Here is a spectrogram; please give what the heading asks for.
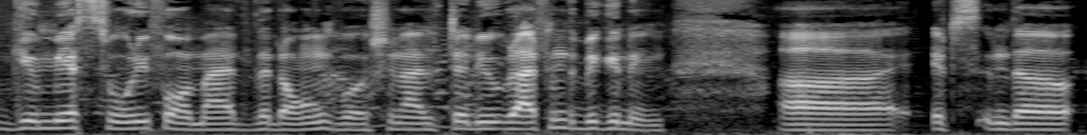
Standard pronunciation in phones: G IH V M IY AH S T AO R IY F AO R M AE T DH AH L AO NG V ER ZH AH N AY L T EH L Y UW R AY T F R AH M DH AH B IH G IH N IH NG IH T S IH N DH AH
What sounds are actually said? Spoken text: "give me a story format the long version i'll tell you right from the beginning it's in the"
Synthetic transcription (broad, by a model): G IH V M IY AH S T AO R IY F AO R M AE T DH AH L AO NG V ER SH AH N AY L T EH L Y UW R AY T F R AH M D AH B IH G IH N IH NG IH T S IH N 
